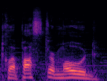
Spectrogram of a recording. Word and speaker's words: Klaposter Mjod: All right, up next, we're gonna look at Klaposter Mode. That's how you pronounce that, Klaposter Mode.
